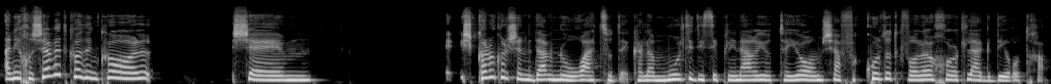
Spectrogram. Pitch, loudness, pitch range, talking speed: 210 Hz, -15 LUFS, 200-265 Hz, 110 wpm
